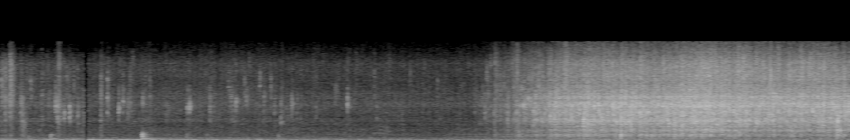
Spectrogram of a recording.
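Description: Garlic, cumin and mustard seeds frying in oil in a kadai, stirred with a wooden spatula, with faint scattered crackles. About six seconds in, the sizzling swells quickly to a loud, steady hiss as curry leaves go into the hot oil.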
